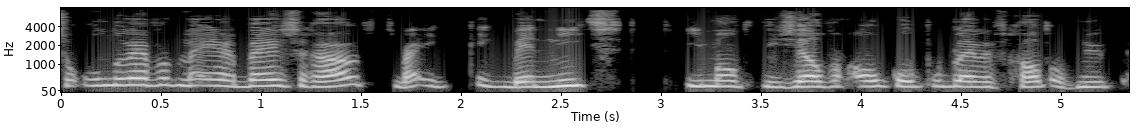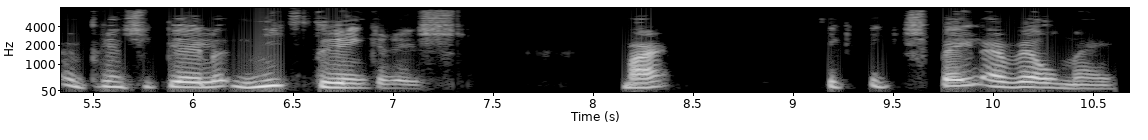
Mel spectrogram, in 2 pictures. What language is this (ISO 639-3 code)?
nld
